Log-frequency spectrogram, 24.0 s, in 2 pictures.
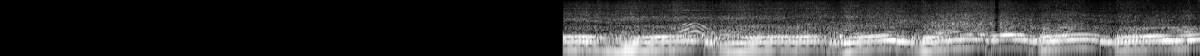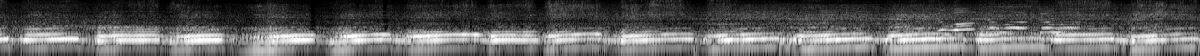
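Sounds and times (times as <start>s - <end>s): car engine labouring: 5.6s - 24.0s.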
